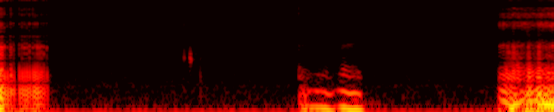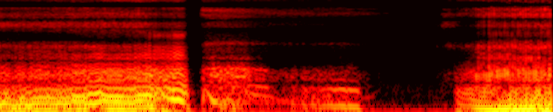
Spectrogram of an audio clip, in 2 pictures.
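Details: Sleeping dog: loud, low rumbling snores with rough fluttering breaths in long bursts separated by quieter pauses; ordinary dog snoring.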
